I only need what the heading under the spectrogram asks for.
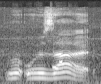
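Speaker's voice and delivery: usual speaking voice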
